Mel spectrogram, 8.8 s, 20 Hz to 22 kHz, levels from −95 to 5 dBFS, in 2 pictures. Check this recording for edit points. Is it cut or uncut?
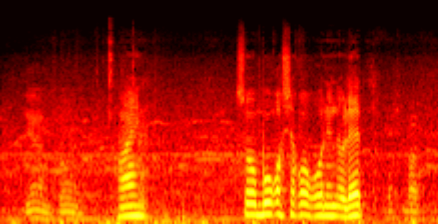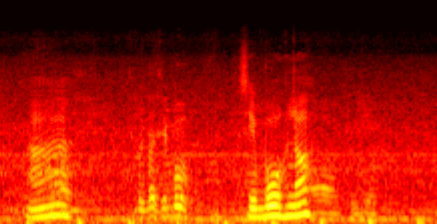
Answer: uncut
